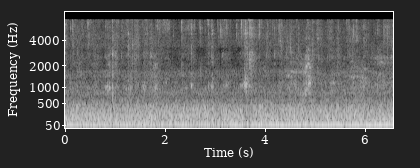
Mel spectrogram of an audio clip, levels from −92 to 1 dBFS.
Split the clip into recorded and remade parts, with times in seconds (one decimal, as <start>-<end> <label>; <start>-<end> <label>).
0.0-4.9 remade; 4.9-5.4 recorded; 5.4-6.6 remade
